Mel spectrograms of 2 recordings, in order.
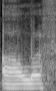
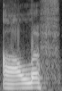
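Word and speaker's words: א: the printed form next remember that aleph all by itself has no sound it is a silent letter and as a silent letter you would never find it pronounced in any way at the beginning the middle or the end of any word next we have the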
